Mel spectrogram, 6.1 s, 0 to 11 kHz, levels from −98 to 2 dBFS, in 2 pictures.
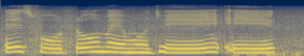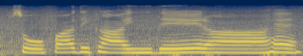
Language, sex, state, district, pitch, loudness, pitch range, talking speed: Hindi, female, Madhya Pradesh, Umaria, 235 Hz, -11 LUFS, 225-255 Hz, 100 wpm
